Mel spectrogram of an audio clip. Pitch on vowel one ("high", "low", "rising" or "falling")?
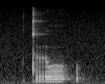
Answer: falling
